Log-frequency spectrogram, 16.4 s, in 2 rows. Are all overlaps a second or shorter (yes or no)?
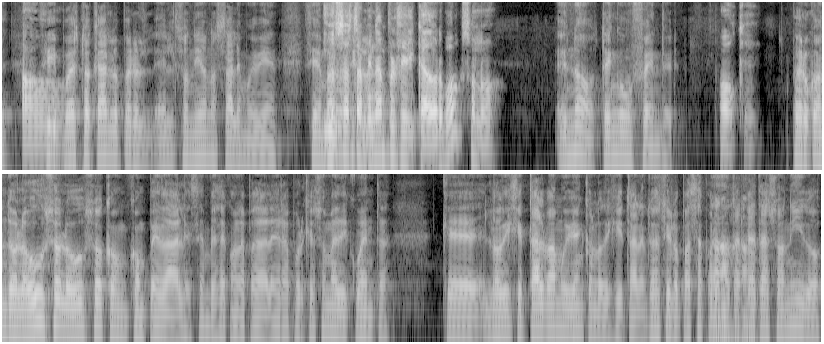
yes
